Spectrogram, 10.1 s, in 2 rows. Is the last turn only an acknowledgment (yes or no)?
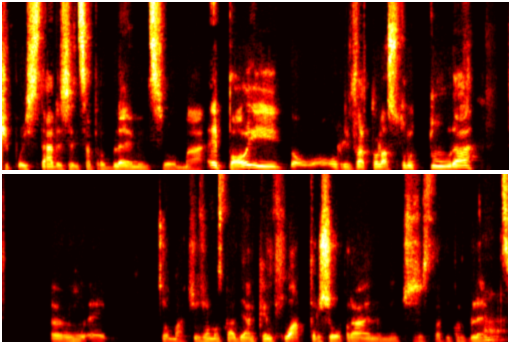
no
